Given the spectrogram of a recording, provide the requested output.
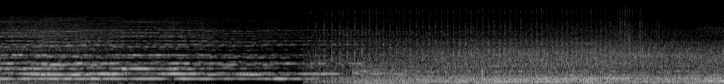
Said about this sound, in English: I always hated that motorcycle. But now, hearing it behind Sheriff Jeffrey's car, it sounded like sweet classical music.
